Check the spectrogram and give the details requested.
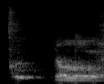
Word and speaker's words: couteau: Alors, dites cou comme cou et to comme J'ai to mal. et prononcez yeux. bien. Couteau, et regardez, couteau, prononcez bien.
